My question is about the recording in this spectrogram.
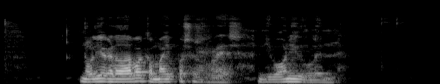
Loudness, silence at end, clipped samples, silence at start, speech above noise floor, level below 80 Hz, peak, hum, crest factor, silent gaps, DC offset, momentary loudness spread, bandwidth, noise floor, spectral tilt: -26 LUFS; 1.05 s; under 0.1%; 0.8 s; 39 dB; -62 dBFS; -6 dBFS; none; 22 dB; none; under 0.1%; 16 LU; 11 kHz; -64 dBFS; -6.5 dB/octave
